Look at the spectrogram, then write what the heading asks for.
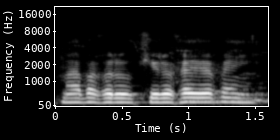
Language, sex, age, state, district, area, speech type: Odia, male, 60+, Odisha, Mayurbhanj, rural, spontaneous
